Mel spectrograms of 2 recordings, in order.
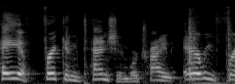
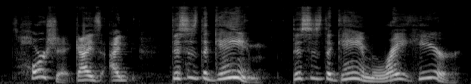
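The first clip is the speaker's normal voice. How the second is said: pissed off. Real, not acted. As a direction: hammer the point home, fed up. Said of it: "piss me off today with them".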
